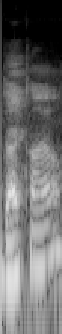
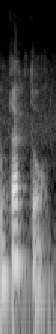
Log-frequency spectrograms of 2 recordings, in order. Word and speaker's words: ductile: Is it not duct tile? Not duct tile. Ductile.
